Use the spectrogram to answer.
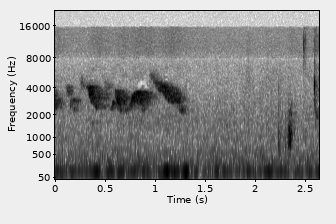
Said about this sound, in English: I hope you hear the birds because even they're in support of this.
